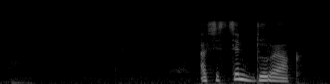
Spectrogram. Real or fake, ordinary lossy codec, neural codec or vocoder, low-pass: fake; none; codec, 16 kHz, 1 kbps, FunCodec, trained on LibriTTS, 50 frames a second; none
